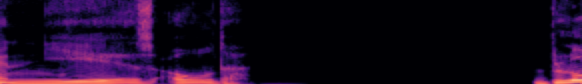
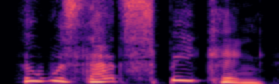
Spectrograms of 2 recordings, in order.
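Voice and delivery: high, startled cry; young woman crying out in fright; frightened cry; 13 semitones higher than usual. Acted. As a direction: blurt it out in alarm. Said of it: "cried Vera".

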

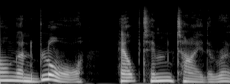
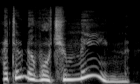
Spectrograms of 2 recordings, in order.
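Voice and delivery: higher, alarmed protest; crying out; 7 semitones higher, faster than usual. Acted. Vera protests to the old general, alarmed. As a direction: push back in alarm, voice rising. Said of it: "cried Vera".

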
